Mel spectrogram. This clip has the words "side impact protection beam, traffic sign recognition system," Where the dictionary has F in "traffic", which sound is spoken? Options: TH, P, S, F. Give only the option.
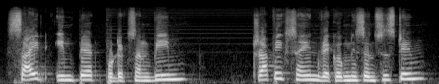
P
